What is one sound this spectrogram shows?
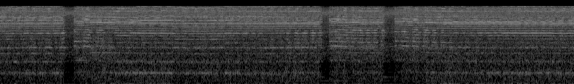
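An angle grinder whines steadily as it grinds metal.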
